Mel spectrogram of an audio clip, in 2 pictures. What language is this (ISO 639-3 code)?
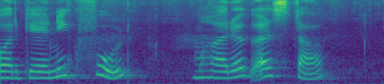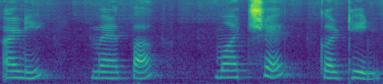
kok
